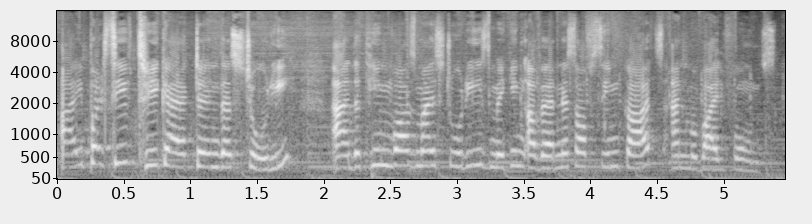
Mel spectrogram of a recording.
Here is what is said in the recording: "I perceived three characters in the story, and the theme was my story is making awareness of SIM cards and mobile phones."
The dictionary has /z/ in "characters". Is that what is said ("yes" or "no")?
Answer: no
